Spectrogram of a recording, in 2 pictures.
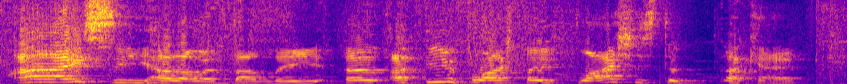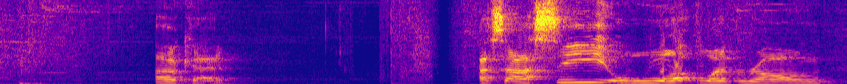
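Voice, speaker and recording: British streamer-caster, young man, high pitched, chatty with chat, erupts on big plays. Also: a little hiss or hum. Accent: British English. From Britain. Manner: chatty, reads chat aloud, bursts into excited shouting at plays. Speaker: esports caster. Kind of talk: solo game commentary on a stream.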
